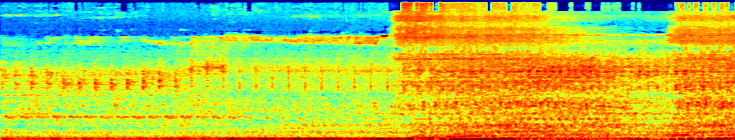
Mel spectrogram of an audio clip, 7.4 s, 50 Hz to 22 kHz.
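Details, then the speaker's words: 1972 Range Rover (A suffix) V8, cold start with barely any choke, just started: light regular tick around three per second over the idle, settling down as it runs; owner suspects a slow-to-prime hydraulic tappet that needs to bed in. "might just be that hydraulic tap it just needs to bed in"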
